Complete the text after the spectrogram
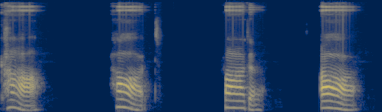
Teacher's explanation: When you go to this one, open central unrounded vowel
